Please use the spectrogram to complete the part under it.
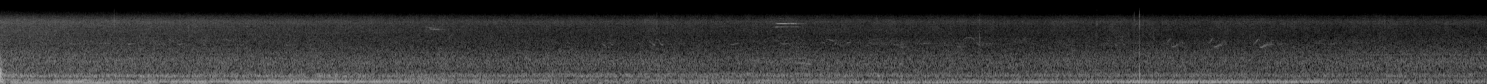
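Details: Hive of honey bees during an inspection in a beeyard, where a laying queen, capped brood, larvae and honey turn up; DSLR recording. A dense, droning hum with a strong low banded tone that swells and shifts slightly, with faint high chirps.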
